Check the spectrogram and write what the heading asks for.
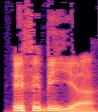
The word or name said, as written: efebia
